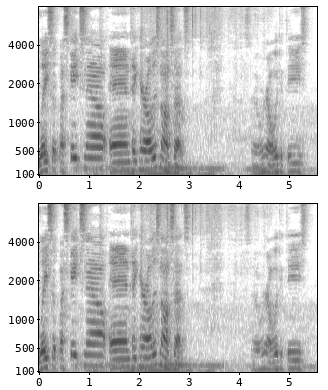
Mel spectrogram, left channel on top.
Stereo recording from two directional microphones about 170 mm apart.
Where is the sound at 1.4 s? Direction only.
25° left (ahead or behind).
